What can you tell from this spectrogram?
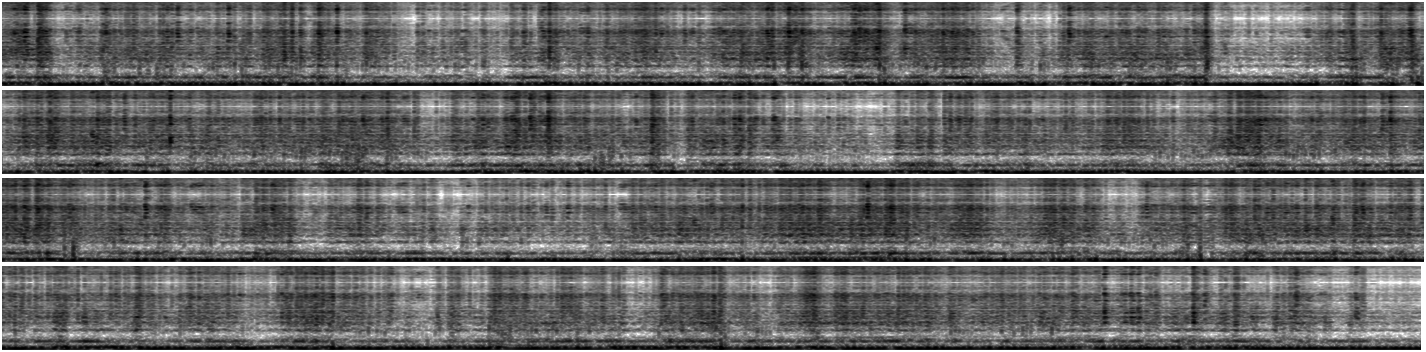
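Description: Mitsubishi Lancer Evolution IX rally car at speed on a gravel stage, heard from inside the cabin. Its turbocharged four-cylinder engine runs hard under a loud, steady din of tyre and gravel noise, with a few brief dips.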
